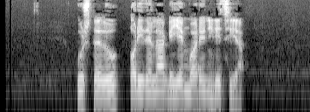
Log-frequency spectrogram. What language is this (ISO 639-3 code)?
eus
